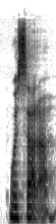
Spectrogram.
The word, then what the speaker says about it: Huesera: Is it Huesera or Husara? I How are say you? it How are you saying it? Wesada. Wesada. Wesada. Huesera. Okay. Uh-huh. If I'm Was that. it? Is it Huesera, or I don't Uh know?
